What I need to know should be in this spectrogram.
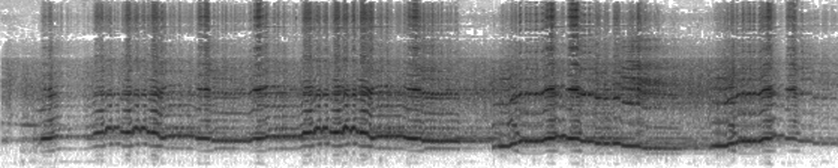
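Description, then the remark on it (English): Slowed-down birdsong, heard as long, low, wavering whistled tones that swoop and glide in pitch, with layered harmonics and occasional buzzy, rattling bursts, continuing without pause for several seconds. “Okay, that's what you would hear if you were with the bird. But when you slow it down, listen again now.”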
